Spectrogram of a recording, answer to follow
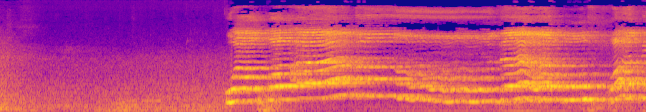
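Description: A girl's solo melodic Qur'an recitation (tilawah). After a pause of nearly three seconds, she begins a long, drawn-out chanted phrase whose pitch rises and falls in ornamented glides.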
